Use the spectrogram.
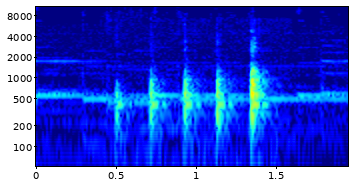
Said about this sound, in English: So Brigand is not going to be the one that knocks on the door. It's going to be Killa, which is the more level-headed of the duo. So it would be kind of like a, you know, a fairly light knock, but deliberate.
